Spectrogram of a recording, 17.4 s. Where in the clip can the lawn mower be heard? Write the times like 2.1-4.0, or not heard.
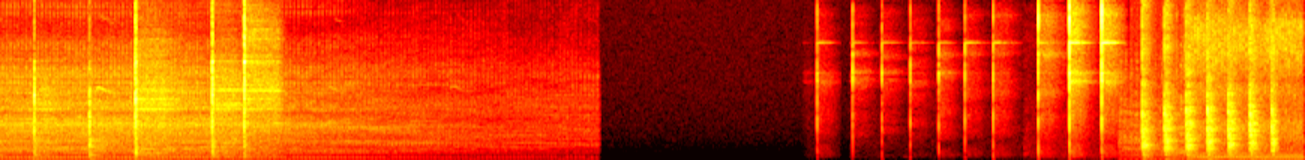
0.0-8.1, 14.9-17.3.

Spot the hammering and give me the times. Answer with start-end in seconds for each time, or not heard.
0.0-3.8, 10.9-17.1.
